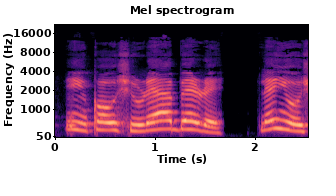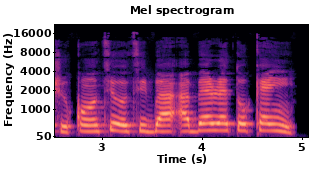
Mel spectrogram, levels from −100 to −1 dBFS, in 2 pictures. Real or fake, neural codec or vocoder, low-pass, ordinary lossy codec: real; none; 19.8 kHz; MP3, 64 kbps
